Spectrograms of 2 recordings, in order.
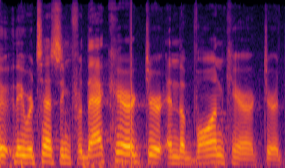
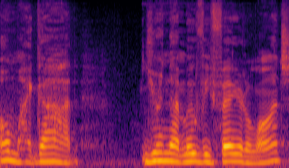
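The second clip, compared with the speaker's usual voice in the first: put-on nervous woman voice; 3 dB quieter than usual. Retelling a woman who came up in an Applebee's: imitating a nervous woman. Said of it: "she was so nervous".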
